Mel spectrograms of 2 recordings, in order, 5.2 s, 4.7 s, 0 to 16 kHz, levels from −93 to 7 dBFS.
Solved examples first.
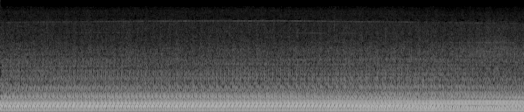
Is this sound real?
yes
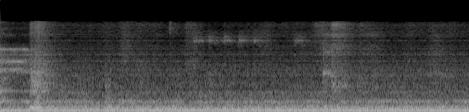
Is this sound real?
no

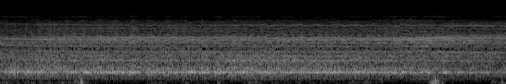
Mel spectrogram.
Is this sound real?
no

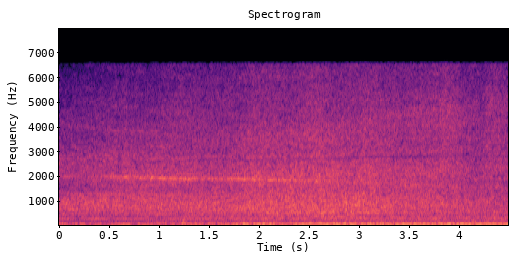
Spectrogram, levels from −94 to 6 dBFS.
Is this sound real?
no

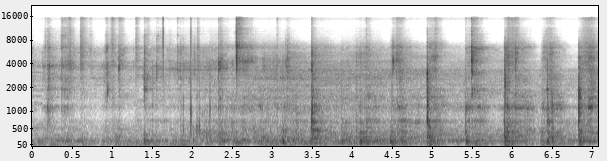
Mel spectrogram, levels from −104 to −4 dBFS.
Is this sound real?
no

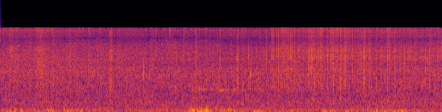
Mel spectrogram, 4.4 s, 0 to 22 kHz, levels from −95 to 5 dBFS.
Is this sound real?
yes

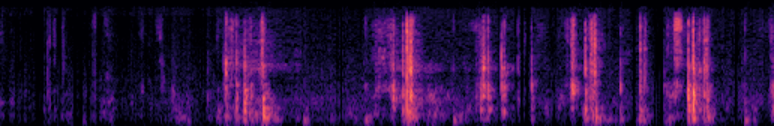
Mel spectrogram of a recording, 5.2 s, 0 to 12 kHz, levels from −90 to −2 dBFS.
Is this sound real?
yes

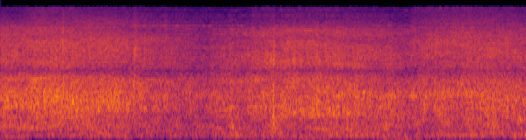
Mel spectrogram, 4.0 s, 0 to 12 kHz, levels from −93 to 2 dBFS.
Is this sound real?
no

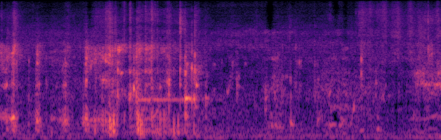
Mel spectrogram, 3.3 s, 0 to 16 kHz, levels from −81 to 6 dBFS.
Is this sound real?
no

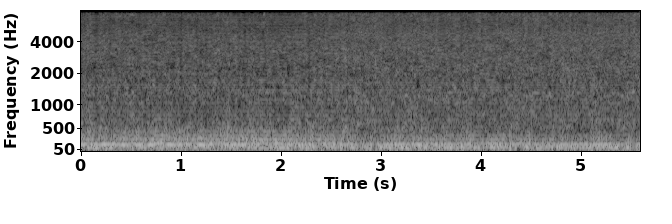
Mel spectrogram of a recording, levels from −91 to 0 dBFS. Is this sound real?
no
